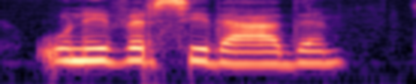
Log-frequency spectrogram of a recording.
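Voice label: "universidade", Sardinian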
